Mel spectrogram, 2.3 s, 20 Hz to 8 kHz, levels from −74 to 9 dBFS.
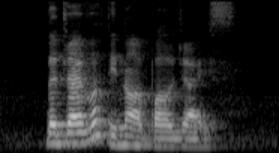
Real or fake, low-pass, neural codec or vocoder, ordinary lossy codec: real; none; none; none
